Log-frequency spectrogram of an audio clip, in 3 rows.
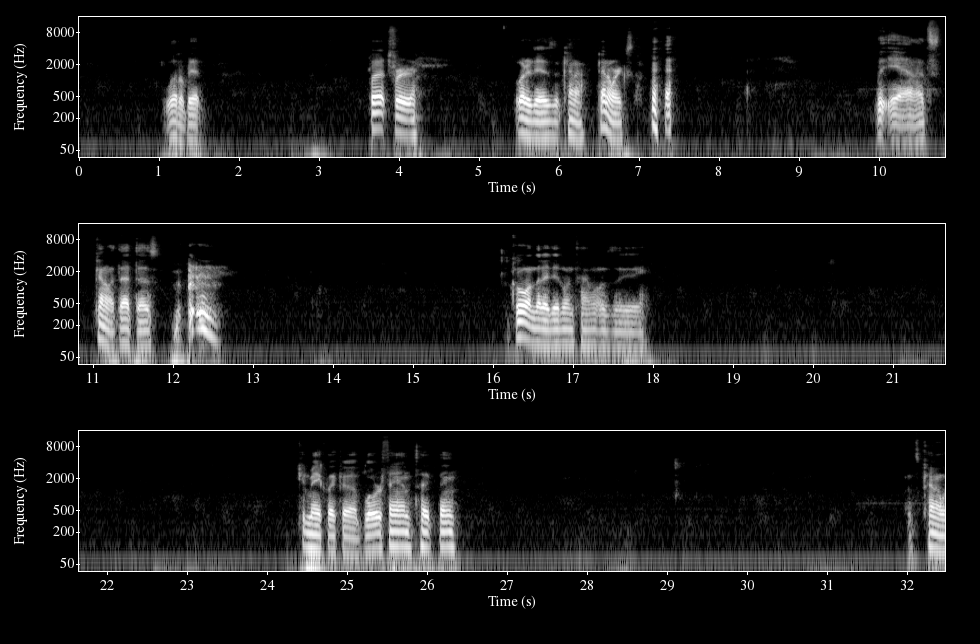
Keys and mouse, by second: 2.5 z, 3.5 Tab, 6.1 KP_5, 10.4 middle click, 12.1 x, 13.5 shift+a, 17.1-19.0 drag, 19.0-20.8 middle drag, 20.8-22.8 drag, 22.9 click, 23.2 click, 23.3 middle click, 26.3 KP_1, 26.6 KP_5, 29.1 KP_5.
